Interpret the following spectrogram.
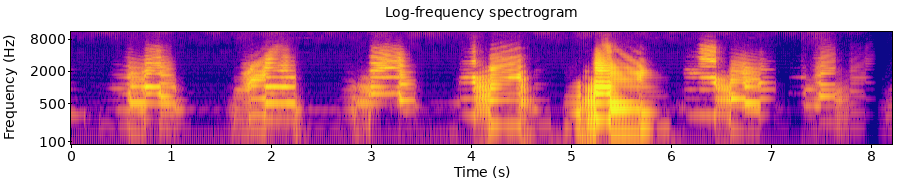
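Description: Tesseract Radioactive Eurorack digital oscillator voice playing a sequence of short enveloped synth notes, about one a second, their tone shifting from note to note as its offset control is turned. A faint steady low hum from the recording equipment sits underneath.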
